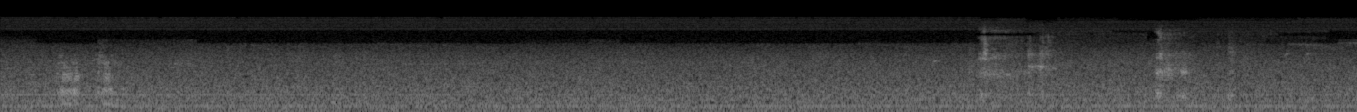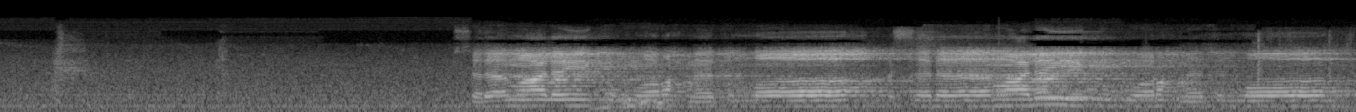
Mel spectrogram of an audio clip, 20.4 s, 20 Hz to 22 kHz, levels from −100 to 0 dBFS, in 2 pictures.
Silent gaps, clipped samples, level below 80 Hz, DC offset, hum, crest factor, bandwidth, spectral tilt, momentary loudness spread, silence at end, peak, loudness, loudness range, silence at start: none; under 0.1%; -64 dBFS; under 0.1%; none; 24 dB; 13 kHz; -2.5 dB/octave; 24 LU; 0 s; -14 dBFS; -31 LUFS; 22 LU; 0 s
